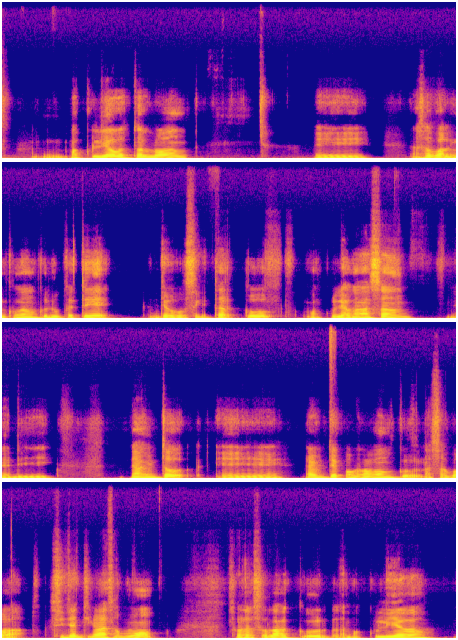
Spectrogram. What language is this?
Tae'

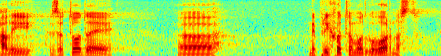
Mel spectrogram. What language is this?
Serbian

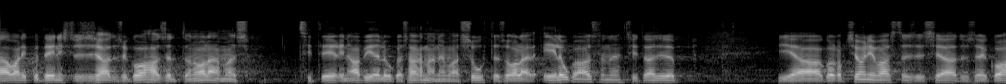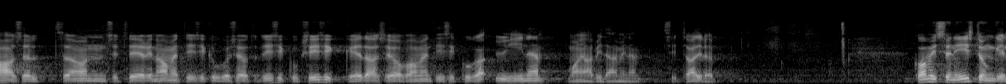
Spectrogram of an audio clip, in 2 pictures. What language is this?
Estonian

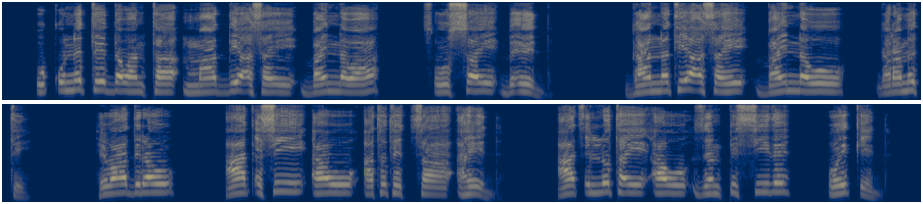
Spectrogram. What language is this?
Dawro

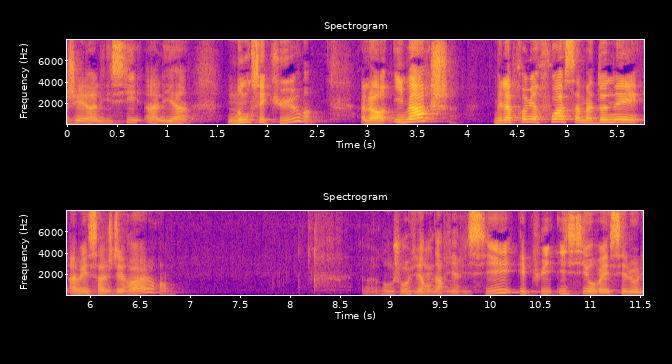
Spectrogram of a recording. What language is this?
French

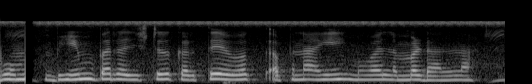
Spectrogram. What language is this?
Hindi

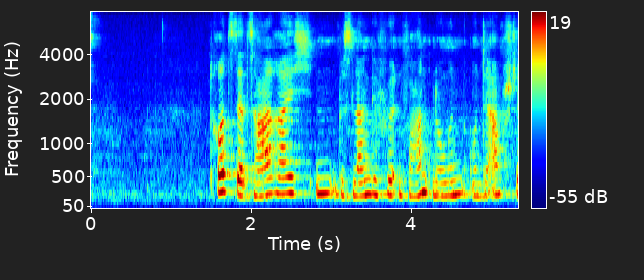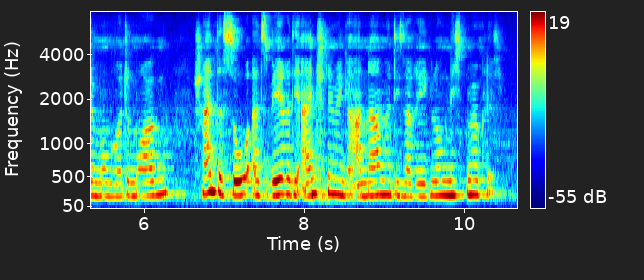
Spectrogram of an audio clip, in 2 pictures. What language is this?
German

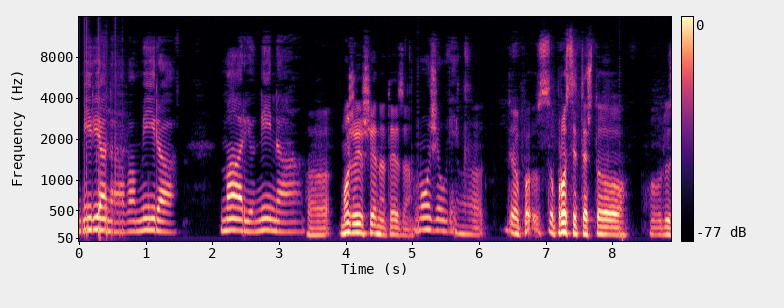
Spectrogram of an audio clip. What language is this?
Croatian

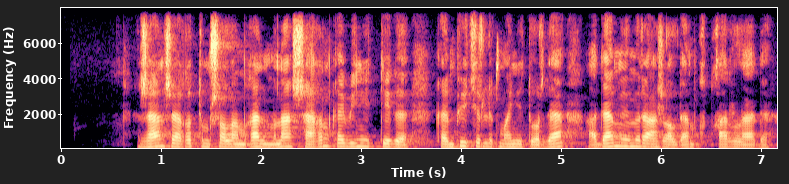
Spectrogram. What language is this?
Kazakh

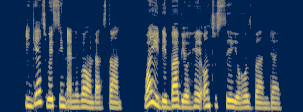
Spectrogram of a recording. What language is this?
Nigerian Pidgin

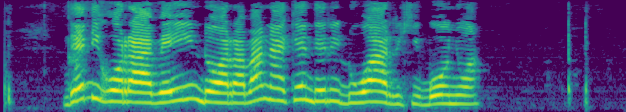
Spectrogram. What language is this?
Taita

